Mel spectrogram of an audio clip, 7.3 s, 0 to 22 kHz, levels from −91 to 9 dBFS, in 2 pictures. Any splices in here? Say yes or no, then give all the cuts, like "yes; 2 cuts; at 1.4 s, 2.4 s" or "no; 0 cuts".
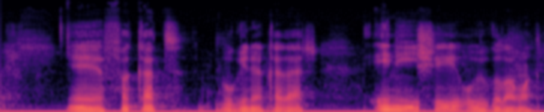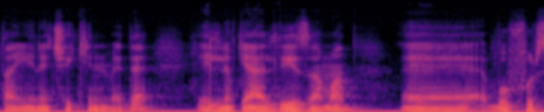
yes; 4 cuts; at 1.4 s, 2.4 s, 2.8 s, 5.2 s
